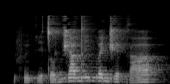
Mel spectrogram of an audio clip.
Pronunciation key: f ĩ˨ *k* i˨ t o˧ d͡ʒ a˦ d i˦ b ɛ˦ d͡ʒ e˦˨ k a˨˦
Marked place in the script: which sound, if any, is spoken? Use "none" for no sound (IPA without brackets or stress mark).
k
